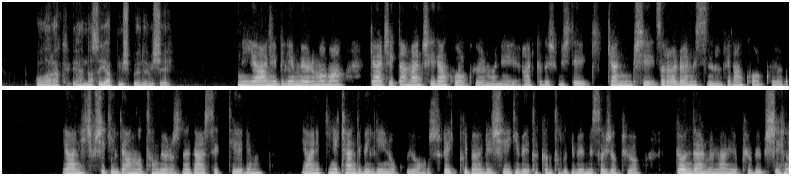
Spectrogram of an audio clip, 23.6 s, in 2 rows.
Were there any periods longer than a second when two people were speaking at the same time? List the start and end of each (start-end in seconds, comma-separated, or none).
none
